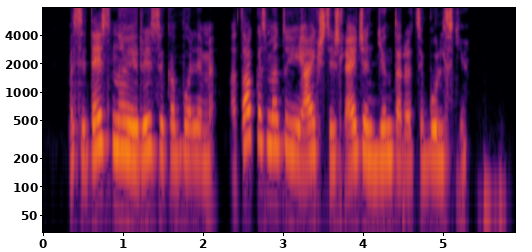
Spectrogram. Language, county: Lithuanian, Kaunas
